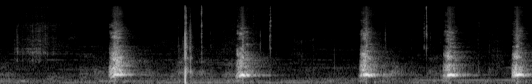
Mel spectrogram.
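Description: Newfoundland dog barking in play at a toy car: five single barks about a second apart, coming a little quicker near the end. A sharp click falls between the first and second bark.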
